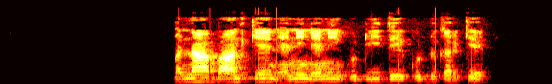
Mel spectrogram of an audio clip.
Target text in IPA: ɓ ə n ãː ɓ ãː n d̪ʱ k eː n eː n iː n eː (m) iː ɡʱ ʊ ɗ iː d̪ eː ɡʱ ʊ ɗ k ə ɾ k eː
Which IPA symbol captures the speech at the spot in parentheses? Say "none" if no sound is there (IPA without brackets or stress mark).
n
